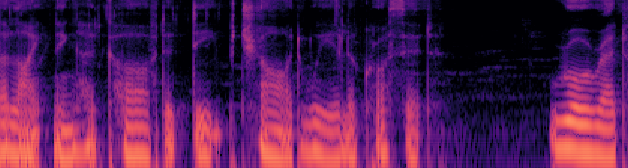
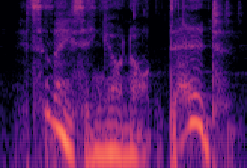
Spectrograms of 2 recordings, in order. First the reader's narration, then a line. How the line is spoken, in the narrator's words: gasped Avalon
